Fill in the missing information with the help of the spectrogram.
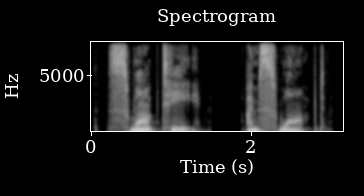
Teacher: Focus on the pronunciation of swamped. It ends with a T sound, even though it is spelled with ed.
